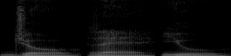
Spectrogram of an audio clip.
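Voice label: "joreyu", concatenated syllables; Affixing experiment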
